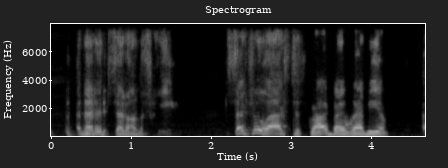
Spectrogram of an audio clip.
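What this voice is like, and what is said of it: Usual voice. Nothing is said of it.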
